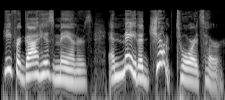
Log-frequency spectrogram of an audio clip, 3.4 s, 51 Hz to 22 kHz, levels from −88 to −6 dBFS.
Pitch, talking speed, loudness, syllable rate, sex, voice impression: 210 Hz, 175 wpm, -17 LUFS, 4.4 syllables/s, female, feminine, middle-aged, tensed, powerful, slightly halting, slightly raspy, intellectual, slightly friendly, unique, slightly wild, lively, strict, intense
